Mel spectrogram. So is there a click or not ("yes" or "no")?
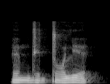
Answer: no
